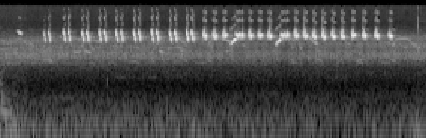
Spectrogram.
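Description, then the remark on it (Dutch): Bluethroat song from a phone speaker: a long run of bright, repeated high chirps that starts spaced and quickens into a steady, insistent trill, clear against a low background hum. “Ik ga het geluid laten horen op mijn telefoon.”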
